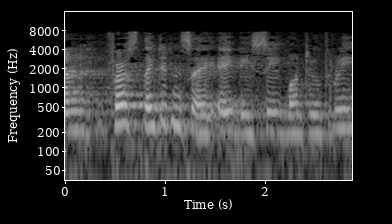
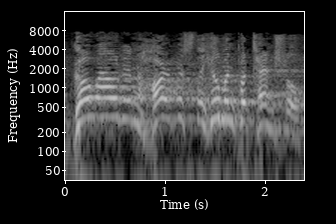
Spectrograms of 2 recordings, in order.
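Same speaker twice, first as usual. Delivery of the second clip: higher, louder grand command; imitating Margaret Mee; 8 semitones higher, 4 dB louder than usual. Adopted mother sending her out, imitated high and grand. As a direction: charge her with a mission in the mentor's voice. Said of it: "I'm imitating exactly what she sounded like".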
